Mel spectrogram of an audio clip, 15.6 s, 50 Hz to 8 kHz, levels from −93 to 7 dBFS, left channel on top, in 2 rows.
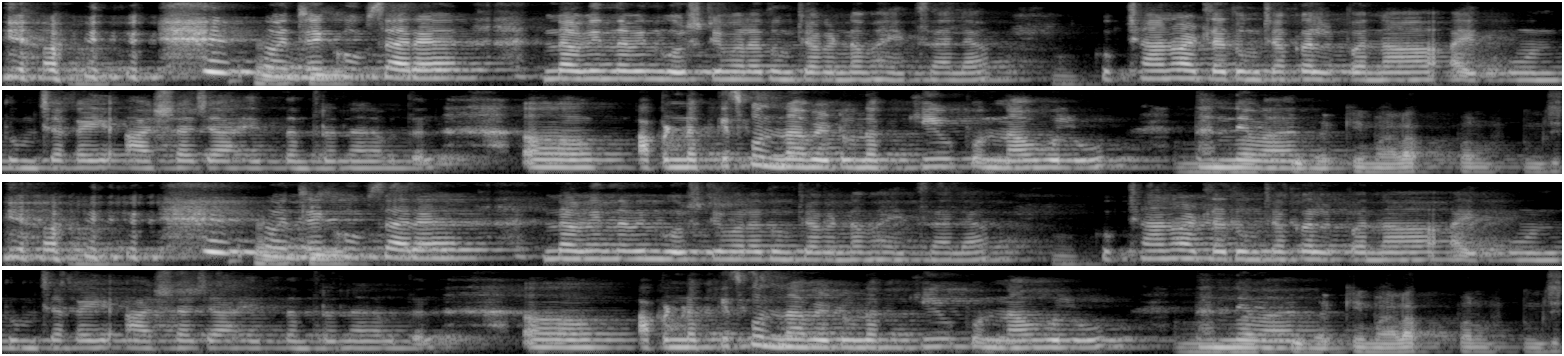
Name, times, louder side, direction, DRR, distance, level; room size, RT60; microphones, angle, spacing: voice 1, 0.0-4.9 5.6-13.3 13.8-14.3, left 3 dB, 80° left, 2 dB, 2.9 m, -24 dB
voice 2, 1.3-1.7 5.3-5.4 13.7-15.6, equal, 10° right, 10 dB, 0.8 m, -32 dB
24.5 x 18.0 x 7.2 m, 0.73 s
head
